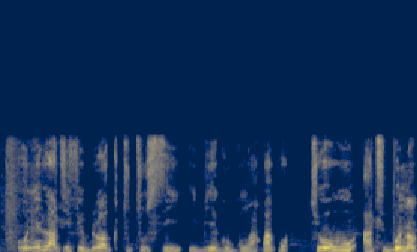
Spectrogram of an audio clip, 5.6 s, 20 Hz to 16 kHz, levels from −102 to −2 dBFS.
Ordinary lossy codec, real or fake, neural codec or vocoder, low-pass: none; real; none; 7.2 kHz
